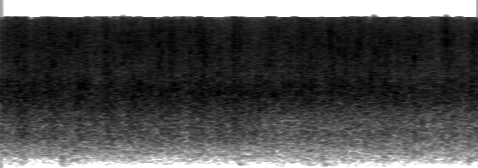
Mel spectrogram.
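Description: Studio audience applauding, a steady clapping that holds at one level.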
